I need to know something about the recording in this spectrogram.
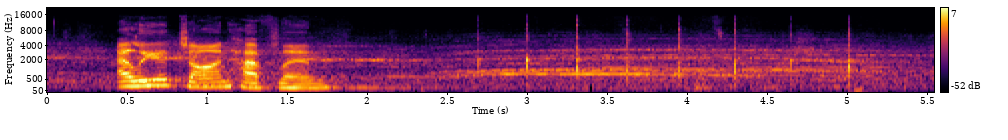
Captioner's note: crowd cheering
